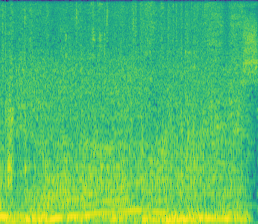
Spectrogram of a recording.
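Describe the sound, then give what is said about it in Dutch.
A car accelerates hard from a standstill during a driving skills test, its engine note climbing steadily in pitch with a rough, loud roar and a hint of tire noise, ending in a sharp thump. “Een klein beetje hard weg.”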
